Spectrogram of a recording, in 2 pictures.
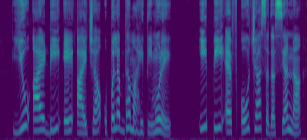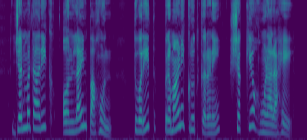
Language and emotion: Marathi, neutral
